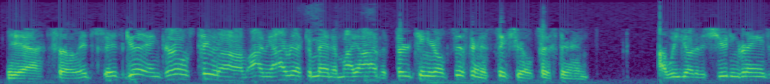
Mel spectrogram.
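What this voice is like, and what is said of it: Southern-sounding rural Californian accent. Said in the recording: “that accent ... It's like a southern accent.”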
